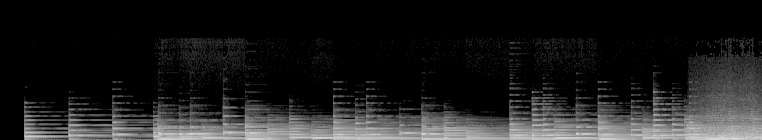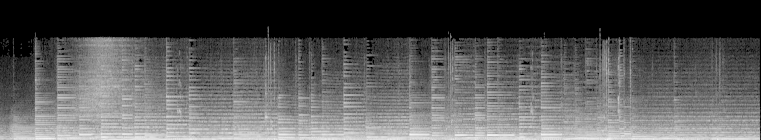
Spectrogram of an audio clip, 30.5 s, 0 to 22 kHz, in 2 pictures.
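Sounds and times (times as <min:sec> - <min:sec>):
piano piece phone ringtone: 0:00.6 - 0:29.9.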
